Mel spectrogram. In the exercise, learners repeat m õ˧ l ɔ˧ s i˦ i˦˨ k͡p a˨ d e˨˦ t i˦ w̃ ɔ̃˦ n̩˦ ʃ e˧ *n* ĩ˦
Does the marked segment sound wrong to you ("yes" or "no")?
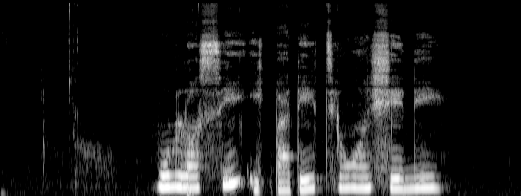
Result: no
